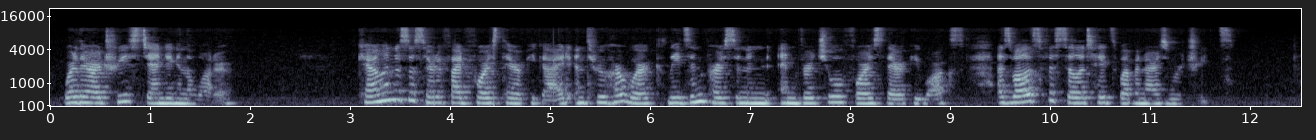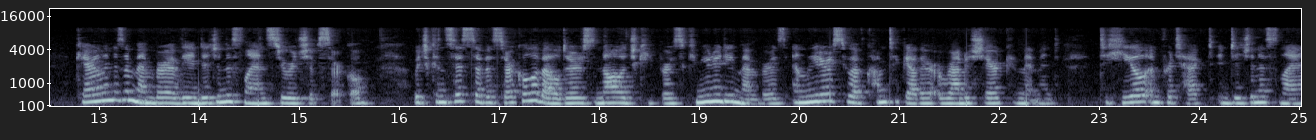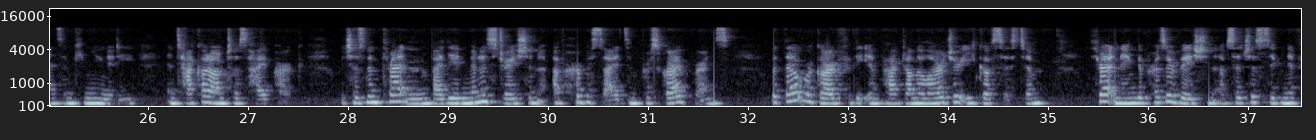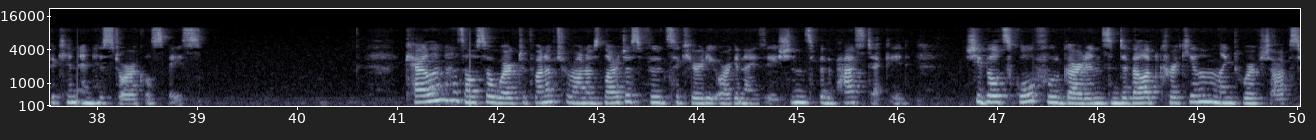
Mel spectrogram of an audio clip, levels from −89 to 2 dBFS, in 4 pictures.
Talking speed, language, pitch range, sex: 160 wpm, English, 200-235 Hz, female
